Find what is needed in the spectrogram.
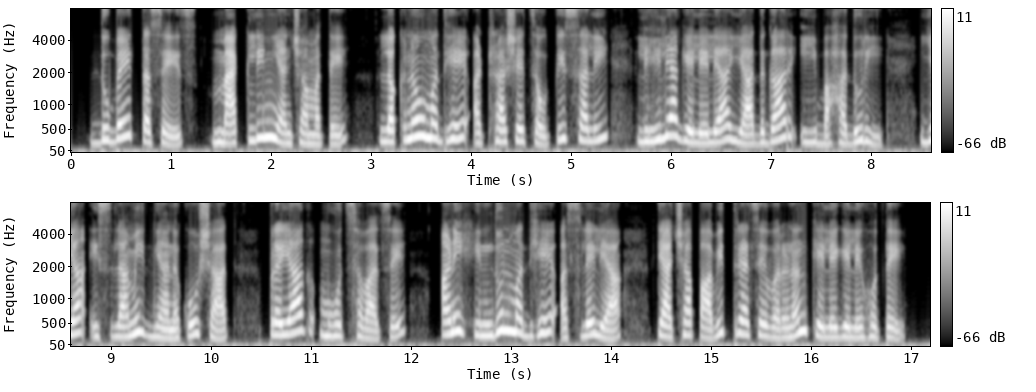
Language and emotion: Marathi, neutral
